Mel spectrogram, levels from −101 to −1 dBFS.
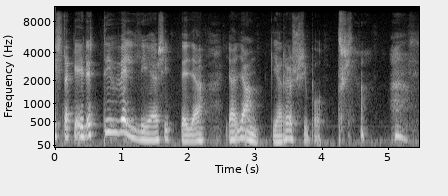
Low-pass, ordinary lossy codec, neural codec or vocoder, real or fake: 9.9 kHz; none; none; real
